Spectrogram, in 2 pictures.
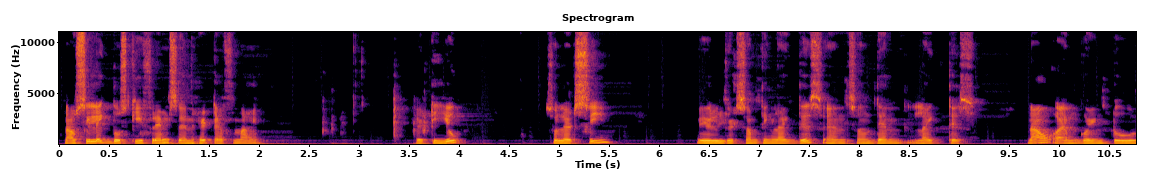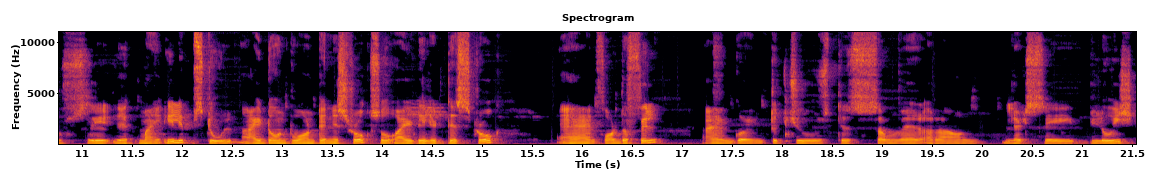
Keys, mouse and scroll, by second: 1.1 F9, 1.8 click, 2.7 u, 3.5 u, 4.6 click, 5.1 space, 7.8 space, 9.9-21.5 drag.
